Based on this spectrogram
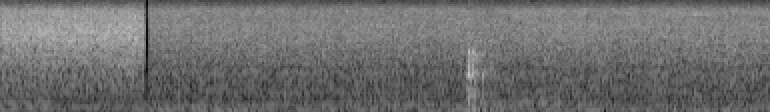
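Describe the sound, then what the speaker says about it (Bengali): Long potato pieces frying in hot oil with a pinch of turmeric, a steady sizzle that drops off abruptly after a moment, then a quiet hiss with a single scrape as the pieces are turned. "এবার আলুগুলোকে উল্টে পাল্টে ভেজে নিতে হবে।"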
